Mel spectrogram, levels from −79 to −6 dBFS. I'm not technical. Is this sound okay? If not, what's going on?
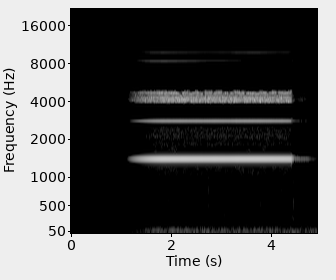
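No. The music's high end sounds gritty and metallic and stops at 10 kHz, likely from HE-AAC compression, which fakes the treble by copying lower sounds upward. The gentle fade-in that finishes around 1.89 s is a deliberate editing touch.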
